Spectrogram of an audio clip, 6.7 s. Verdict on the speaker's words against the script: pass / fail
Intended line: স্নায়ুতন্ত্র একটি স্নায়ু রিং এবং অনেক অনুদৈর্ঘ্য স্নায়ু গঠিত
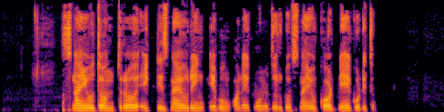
fail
